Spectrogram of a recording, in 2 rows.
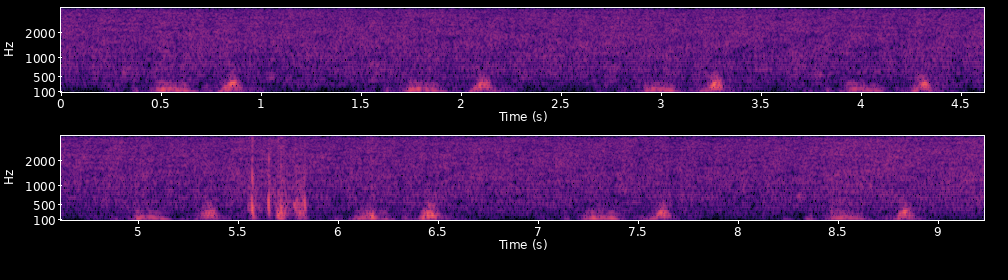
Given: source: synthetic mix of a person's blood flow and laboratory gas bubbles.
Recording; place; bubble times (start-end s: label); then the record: Doppler ultrasound of blood flow; precordium
5.54-5.85 s: bubbles
6.13-6.21 s: bubbles
From the record:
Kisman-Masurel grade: 213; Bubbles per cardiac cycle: several, 3 to 8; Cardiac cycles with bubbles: 1 to 10%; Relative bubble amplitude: loud (0.450 to 0.775); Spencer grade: 1 (occasional bubble signal discernible with the cardiac motion signal, with majority of cardiac periods free of bubbles); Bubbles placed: only in the low amplitude regions of the cardiac cycle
